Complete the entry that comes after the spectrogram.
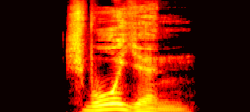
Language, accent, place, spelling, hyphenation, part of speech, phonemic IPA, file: German, Germany, Berlin, schwojen, schwo‧jen, verb, /ˈʃvoːjən/, De-schwojen.ogg
- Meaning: to sway while anchored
